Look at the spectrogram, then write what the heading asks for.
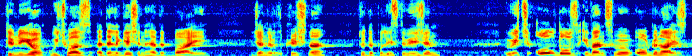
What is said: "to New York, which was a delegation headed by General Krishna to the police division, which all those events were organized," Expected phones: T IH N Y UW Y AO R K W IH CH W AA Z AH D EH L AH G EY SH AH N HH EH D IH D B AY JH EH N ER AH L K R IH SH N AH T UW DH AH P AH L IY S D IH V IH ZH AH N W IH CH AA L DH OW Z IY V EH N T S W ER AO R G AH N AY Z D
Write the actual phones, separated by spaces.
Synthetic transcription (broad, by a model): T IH N Y UW Y AO R K W IH CH W AA Z AH D EH L AH G EY SH AH N HH EH D IH D B AY JH EH N ER AH L K R IH SH N AH T UW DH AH P AH L IY S D IH V IH ZH AH N W IH CH AA L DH OW Z IY V EH N T S W ER AO R G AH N AY Z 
